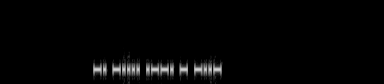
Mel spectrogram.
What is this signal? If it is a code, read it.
Morse code, heard as a keyed tone, about 52 wpm, 700 Hz. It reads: N6PTX
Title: USA Call Signs - 5 Characters - Repeated 3x - 50wpm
